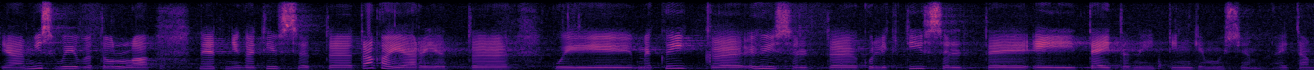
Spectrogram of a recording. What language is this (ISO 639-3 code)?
est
